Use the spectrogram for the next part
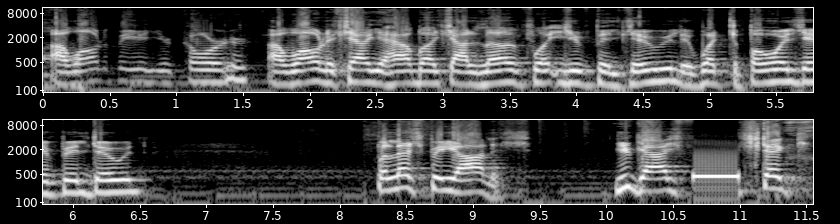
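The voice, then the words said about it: Impression of Dr. Lou. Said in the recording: “Oh, Dr. Lou. Great impression from the Pat McAfee Show.”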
